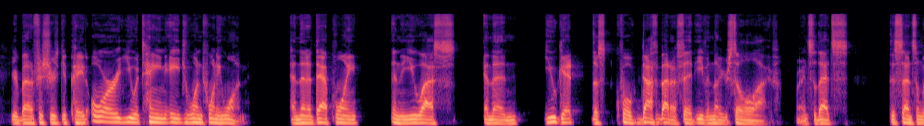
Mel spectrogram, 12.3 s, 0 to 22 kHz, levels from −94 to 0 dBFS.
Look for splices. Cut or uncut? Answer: cut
